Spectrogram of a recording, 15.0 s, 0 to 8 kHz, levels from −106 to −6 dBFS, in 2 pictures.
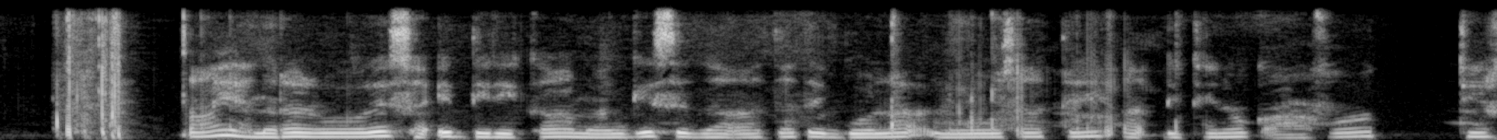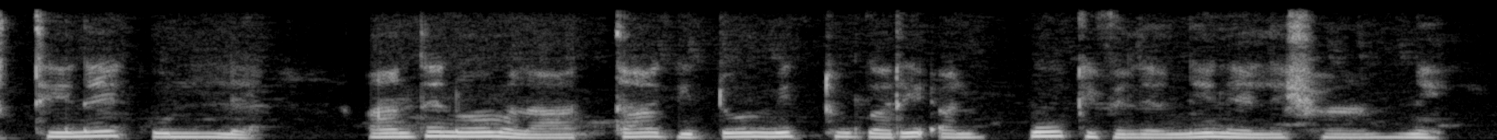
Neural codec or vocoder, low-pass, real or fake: none; 7.2 kHz; real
